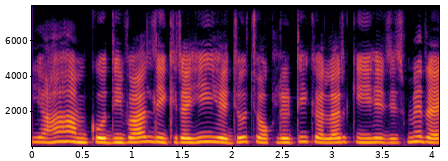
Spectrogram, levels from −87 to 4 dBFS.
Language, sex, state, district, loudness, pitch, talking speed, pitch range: Hindi, female, Haryana, Jhajjar, -14 LUFS, 245 Hz, 205 wpm, 235-255 Hz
